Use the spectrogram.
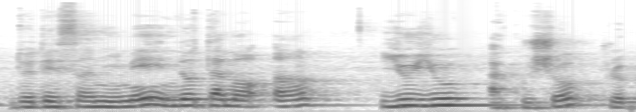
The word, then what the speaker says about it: Yu Yu Hakusho: Vous faites aussi donc beaucoup de dessins animés, notamment un, Yu Yu Hakusho, je le prononce bien oui.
